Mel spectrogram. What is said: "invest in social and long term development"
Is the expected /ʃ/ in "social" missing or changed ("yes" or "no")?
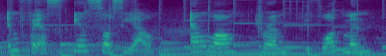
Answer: yes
